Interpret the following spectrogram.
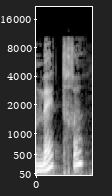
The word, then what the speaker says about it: mètre: un mètre, and so you will have the translation here. Un mètre, and then un mètre as well. Okay, so un mètre and un mètre, same pronunciation.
